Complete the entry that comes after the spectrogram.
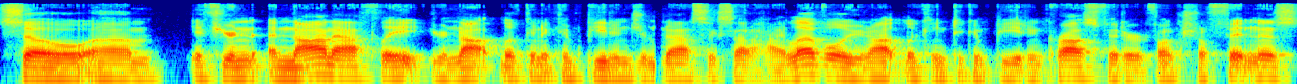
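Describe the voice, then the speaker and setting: Talking at a very fast pace, a man with a fairly low pitch shows vocal fry and fairly even intonation. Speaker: fitness podcast host. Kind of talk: casual podcast discussion. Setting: hotel room. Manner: loud.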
